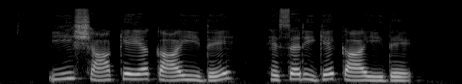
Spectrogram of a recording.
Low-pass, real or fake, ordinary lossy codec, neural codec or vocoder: 14.4 kHz; real; none; none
